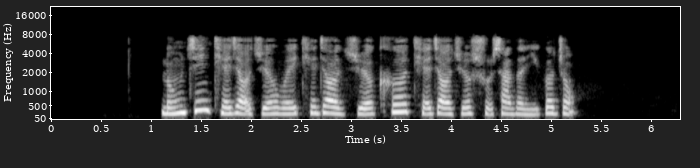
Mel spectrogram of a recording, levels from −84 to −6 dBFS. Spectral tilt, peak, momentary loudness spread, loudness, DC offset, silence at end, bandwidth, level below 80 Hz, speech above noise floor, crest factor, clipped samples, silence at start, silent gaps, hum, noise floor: -4 dB/octave; -2 dBFS; 6 LU; -18 LUFS; under 0.1%; 1.05 s; 7.8 kHz; -62 dBFS; 63 dB; 18 dB; under 0.1%; 1.1 s; none; none; -81 dBFS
